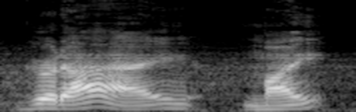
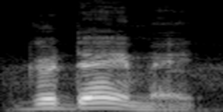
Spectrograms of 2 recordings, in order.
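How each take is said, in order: First: It is said in an Australian accent. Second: It is said in an American accent. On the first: "how to pronounce things in Australian accent" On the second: "it sounds like"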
